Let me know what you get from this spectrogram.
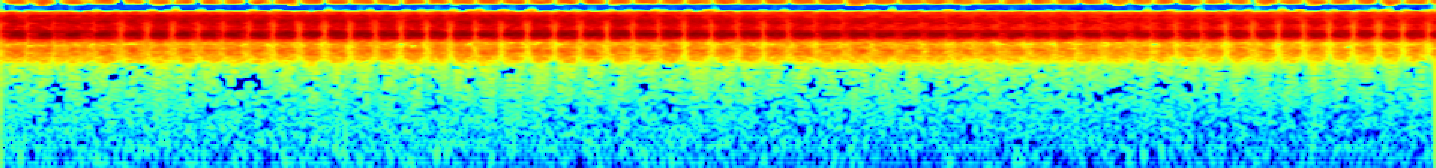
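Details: Summer cicada chorus in Provence, southern France, a shrill continuous buzz made of quick regular pulses, roughly three per second, steady in loudness throughout.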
